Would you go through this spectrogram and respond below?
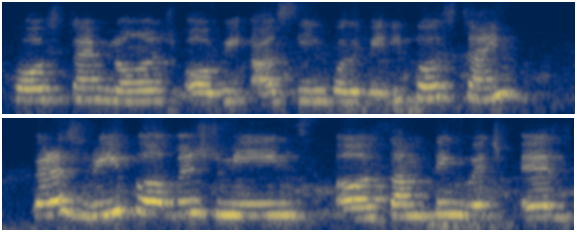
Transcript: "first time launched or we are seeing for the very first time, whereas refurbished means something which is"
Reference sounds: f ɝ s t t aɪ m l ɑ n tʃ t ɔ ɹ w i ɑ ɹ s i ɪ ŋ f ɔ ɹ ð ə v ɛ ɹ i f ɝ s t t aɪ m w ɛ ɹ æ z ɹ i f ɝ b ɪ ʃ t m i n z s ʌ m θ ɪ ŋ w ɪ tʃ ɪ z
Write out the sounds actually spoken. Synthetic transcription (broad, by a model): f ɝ s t t aɪ m l ɑ n tʃ t ɔ ɹ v i ɑ ɹ s i ɪ ŋ f ɔ ɹ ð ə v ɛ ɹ i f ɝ s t t aɪ m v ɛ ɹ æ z ɹ i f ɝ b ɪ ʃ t m i n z s ʌ m t ɪ ŋ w ɪ tʃ ɪ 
